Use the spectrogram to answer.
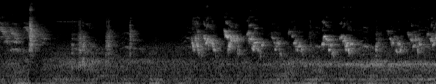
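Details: Pet budgerigars kept in a cage indoors: a few sharp isolated clicks and chirps, then from midway a rapid run of scratchy, buzzy warbled notes repeated several times a second.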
